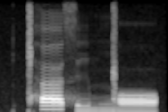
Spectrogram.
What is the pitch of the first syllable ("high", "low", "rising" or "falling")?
high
